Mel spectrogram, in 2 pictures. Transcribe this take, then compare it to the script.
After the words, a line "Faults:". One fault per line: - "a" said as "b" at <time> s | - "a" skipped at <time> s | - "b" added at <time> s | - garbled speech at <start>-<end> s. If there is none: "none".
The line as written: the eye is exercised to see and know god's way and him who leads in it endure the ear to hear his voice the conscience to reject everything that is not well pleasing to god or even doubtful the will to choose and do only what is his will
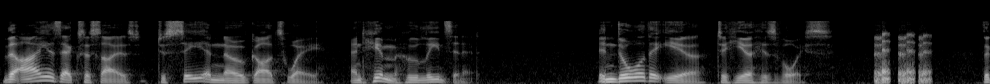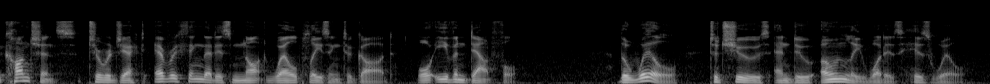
the eye is exercised to see and know god's way and him who leads in it endure the ear to hear his voice the conscience to reject everything that is not well pleasing to god or even doubtful the will to choose and do only what is his will
Faults:
none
